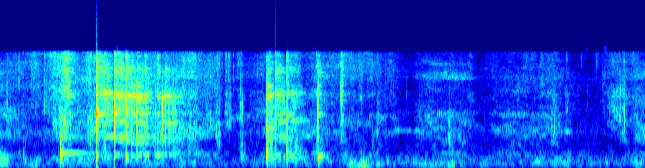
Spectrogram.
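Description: A few sharp knocks and metallic clinks, the loudest about a second in and another near the three-second mark, each with a brief ringing after it, then only faint rustling.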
